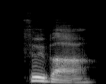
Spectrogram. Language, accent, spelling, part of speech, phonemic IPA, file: English, Australia, foobar, noun, /ˈfuːˌbɑː(ɹ)/, En-au-foobar.ogg
- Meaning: 1. A serious mistake 2. A metasyntactic variable name, a place holder for words; compare foo, bar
